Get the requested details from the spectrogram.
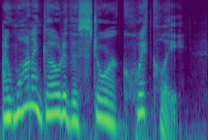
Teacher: The important words want, go, store are stressed and take longer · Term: stresstimed language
